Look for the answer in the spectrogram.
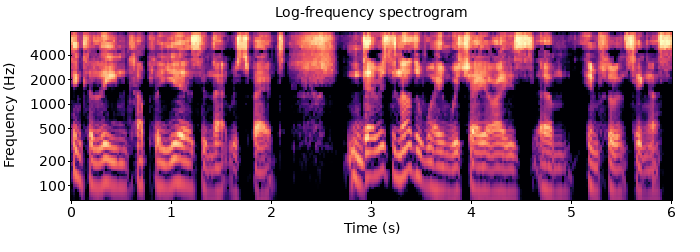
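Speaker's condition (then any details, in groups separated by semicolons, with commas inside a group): No condition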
